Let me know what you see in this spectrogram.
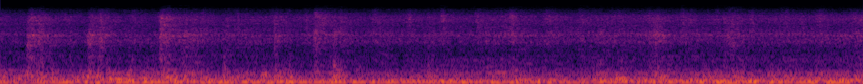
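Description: Passenger train running through a station, heard from aboard: a steady rumble of wheels on the rails, with a few sharp clacks over rail joints in the first two seconds.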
